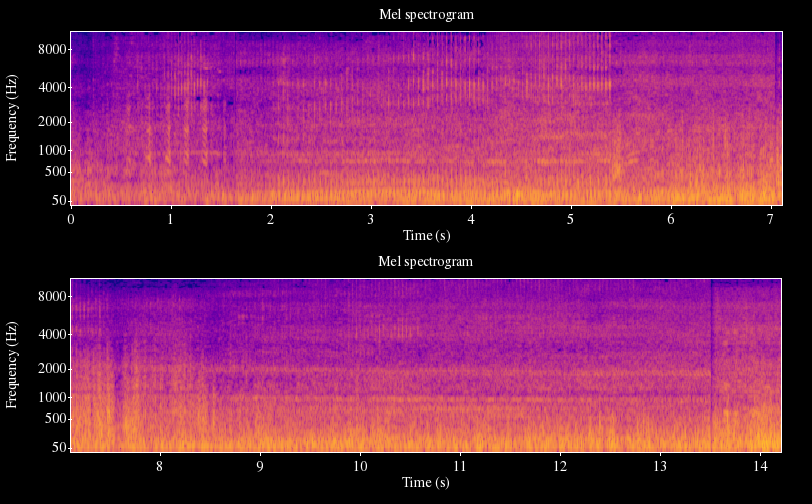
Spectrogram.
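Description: Riding on a motorcycle at speed: a steady low rush of wind buffeting the microphone over the bike's running engine and road noise, growing louder about two seconds in as the bike picks up speed.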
